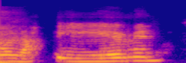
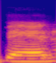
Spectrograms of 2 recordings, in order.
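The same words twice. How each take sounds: First: "Baring" in broad Scouse; demonstrated Scouse "Baring"; Scouse accent. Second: Said in the usual way. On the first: Shown as a demonstration. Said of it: "I'd go". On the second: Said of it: "if I was saying Baring".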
